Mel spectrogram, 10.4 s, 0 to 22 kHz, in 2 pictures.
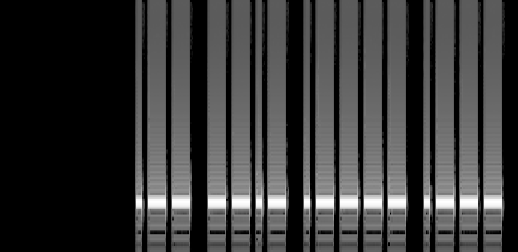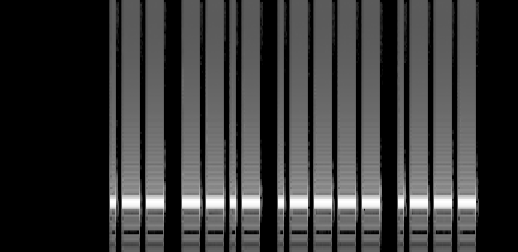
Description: Morse code, heard as a keyed tone, about 21 wpm, 700 Hz. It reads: WQ1J WQ1J
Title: USA Call Signs - 4 Characters - Repeated 3x - 20wpm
